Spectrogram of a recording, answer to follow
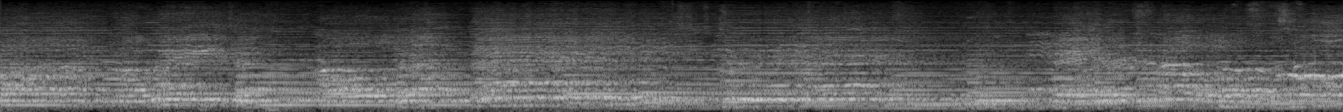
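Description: A choir singing in harmony, many voices holding long notes.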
